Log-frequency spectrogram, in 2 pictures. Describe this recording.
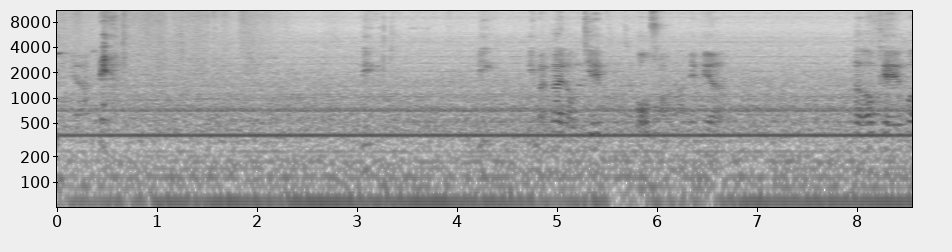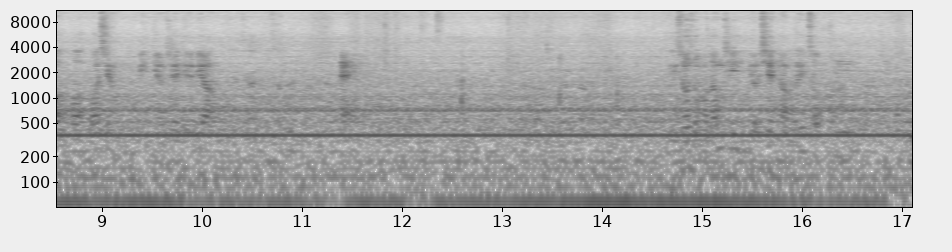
from Zhongzhou Station to Luzhu Station, Trains traveling, Train crossing, Train broadcast message, Sony ECM-MS907, Sony Hi-MD MZ-RH1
